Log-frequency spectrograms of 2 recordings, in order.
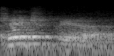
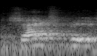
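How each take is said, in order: First: The name is said with a British pronunciation. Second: The name is said with a non-British pronunciation.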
